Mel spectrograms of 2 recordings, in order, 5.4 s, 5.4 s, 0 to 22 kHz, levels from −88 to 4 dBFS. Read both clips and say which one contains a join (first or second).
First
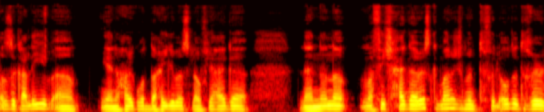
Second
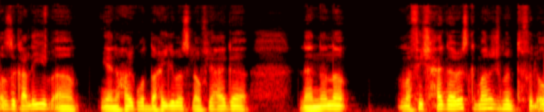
first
